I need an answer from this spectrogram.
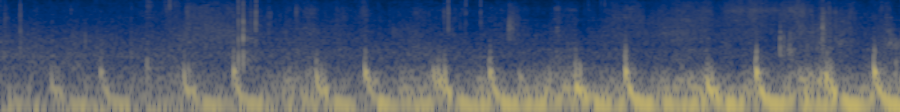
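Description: A pounding heartbeat sound effect in an audio drama: many fast, steady, deep thumps over a low hum, without talk.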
